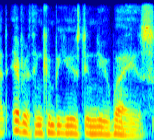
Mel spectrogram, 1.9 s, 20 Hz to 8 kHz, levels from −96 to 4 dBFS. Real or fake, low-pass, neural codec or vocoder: real; 7.2 kHz; none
